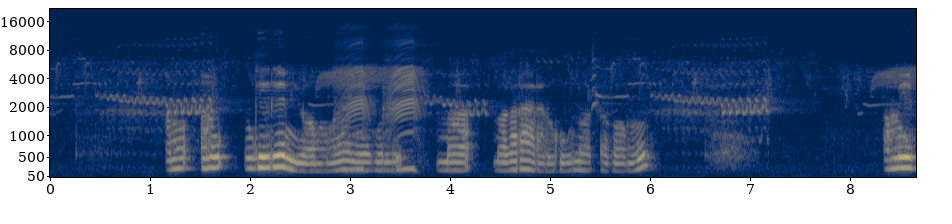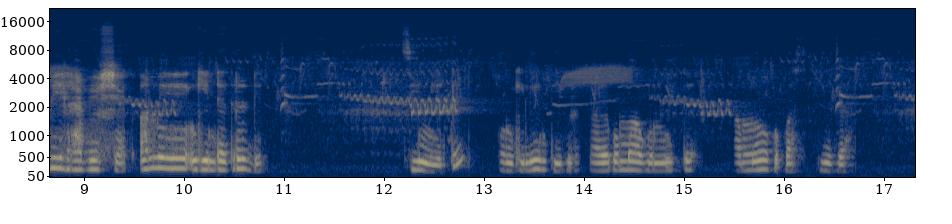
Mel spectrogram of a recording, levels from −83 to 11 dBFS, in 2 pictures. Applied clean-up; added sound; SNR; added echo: none; Bird; 19 dB; none.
